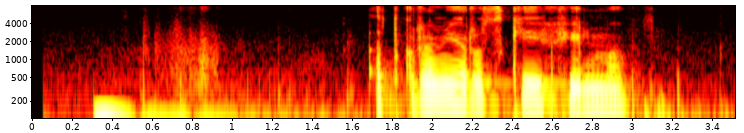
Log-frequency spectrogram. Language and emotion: Russian, neutral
